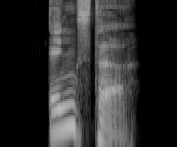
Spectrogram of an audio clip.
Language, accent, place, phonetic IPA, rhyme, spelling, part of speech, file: German, Germany, Berlin, [ˈɛŋstɐ], -ɛŋstɐ, engster, adjective, De-engster.ogg
- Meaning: inflection of eng: 1. strong/mixed nominative masculine singular superlative degree 2. strong genitive/dative feminine singular superlative degree 3. strong genitive plural superlative degree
